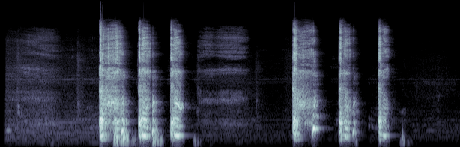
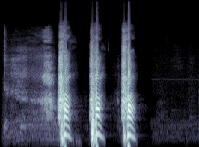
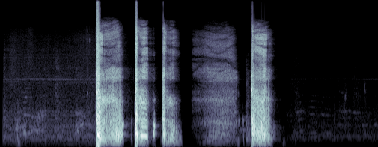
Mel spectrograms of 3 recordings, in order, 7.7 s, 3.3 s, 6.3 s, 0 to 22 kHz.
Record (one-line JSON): {"three_cough_length": "7.7 s", "three_cough_amplitude": 32728, "three_cough_signal_mean_std_ratio": 0.34, "exhalation_length": "3.3 s", "exhalation_amplitude": 32768, "exhalation_signal_mean_std_ratio": 0.33, "cough_length": "6.3 s", "cough_amplitude": 32768, "cough_signal_mean_std_ratio": 0.27, "survey_phase": "beta (2021-08-13 to 2022-03-07)", "age": "18-44", "gender": "Female", "wearing_mask": "No", "symptom_cough_any": true, "symptom_runny_or_blocked_nose": true, "symptom_diarrhoea": true, "symptom_fatigue": true, "symptom_headache": true, "symptom_other": true, "symptom_onset": "5 days", "smoker_status": "Prefer not to say", "respiratory_condition_asthma": false, "respiratory_condition_other": false, "recruitment_source": "Test and Trace", "submission_delay": "1 day", "covid_test_result": "Positive", "covid_test_method": "RT-qPCR", "covid_ct_value": 17.9, "covid_ct_gene": "ORF1ab gene"}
